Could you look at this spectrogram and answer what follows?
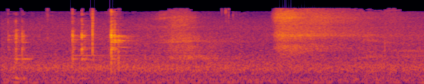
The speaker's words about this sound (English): A coffee too, don't forget. Can I pour you one?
